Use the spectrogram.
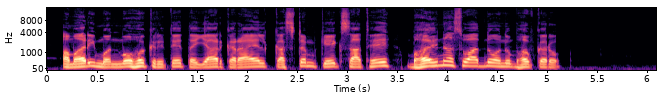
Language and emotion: Gujarati, fearful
